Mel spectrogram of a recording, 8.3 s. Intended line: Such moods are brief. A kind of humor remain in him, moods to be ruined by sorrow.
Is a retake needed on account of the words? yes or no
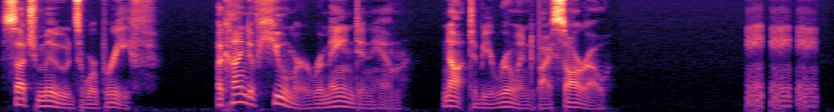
yes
